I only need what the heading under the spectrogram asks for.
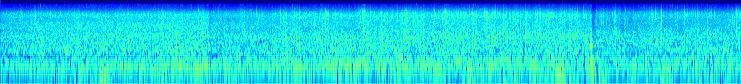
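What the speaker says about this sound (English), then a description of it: "And it's a little rainy" Steady rain hisses down on an outdoor parking lot behind a post office, a dense even wash of drops with no pauses and no voices.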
